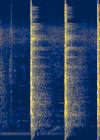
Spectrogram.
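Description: A strummed acoustic guitar chord dying away, then three sharp percussive knocks on an even beat about two-thirds of a second apart, keeping time before the singing comes back in.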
